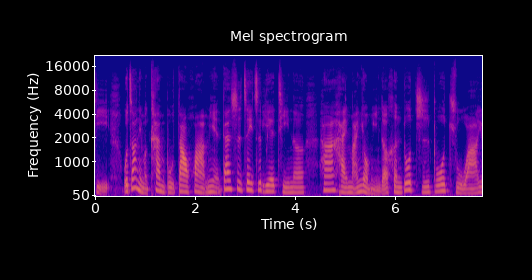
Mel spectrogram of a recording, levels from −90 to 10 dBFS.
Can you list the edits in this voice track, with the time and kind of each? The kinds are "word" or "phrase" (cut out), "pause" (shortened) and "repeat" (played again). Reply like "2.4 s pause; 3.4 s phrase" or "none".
3.3 s word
